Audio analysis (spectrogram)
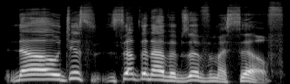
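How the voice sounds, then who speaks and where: A gruff yet caring stallion from a storybook, played by a narrator. The delivery is candid and a bit grumbly, in a middle register that moves about freely. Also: mid-range voice, big pitch swings, unhurried, dry recording, studio quality, voice pushed up. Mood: frank advice. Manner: frank, grumbling, awkwardly candid. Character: gruff but caring male pony companion.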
